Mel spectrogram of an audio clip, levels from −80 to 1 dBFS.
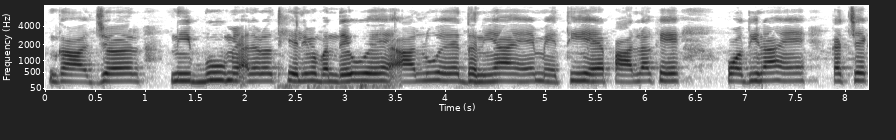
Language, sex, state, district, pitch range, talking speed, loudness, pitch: Hindi, male, Rajasthan, Jaipur, 215-230 Hz, 155 wpm, -14 LUFS, 225 Hz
